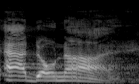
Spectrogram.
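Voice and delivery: Adonai said slowly with a laugh; slow demo. Shown as a demonstration. Pastor teaching the congregation to say Adonai, slow. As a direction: draw out Adonai slowly, amused.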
